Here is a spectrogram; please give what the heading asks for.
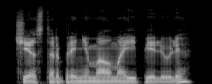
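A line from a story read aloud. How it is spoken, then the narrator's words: Quiet question. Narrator (Russian): тихо спросил Юмус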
